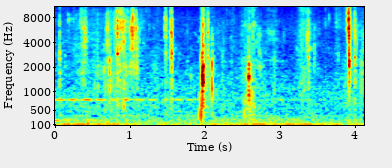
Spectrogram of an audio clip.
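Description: Handling noise and footsteps on grass as a handheld camera is carried across a lawn: scattered clicks and crackles, the sharpest about two seconds in, over a steady low hum.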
